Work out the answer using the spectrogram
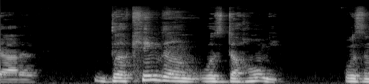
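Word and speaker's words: Dahomey: basing the movie out of the kingdom was the homie was the name of the Kingdom we didn't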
